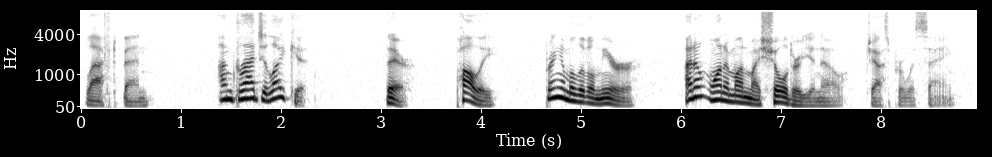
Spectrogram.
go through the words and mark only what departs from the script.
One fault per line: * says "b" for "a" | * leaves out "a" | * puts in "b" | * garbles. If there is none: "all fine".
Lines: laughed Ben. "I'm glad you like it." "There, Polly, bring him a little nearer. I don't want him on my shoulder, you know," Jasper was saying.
all fine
